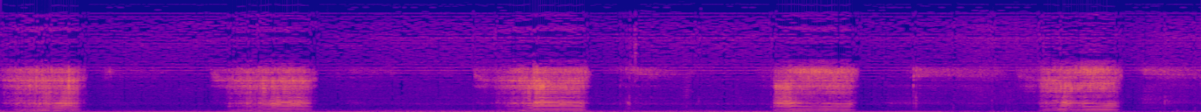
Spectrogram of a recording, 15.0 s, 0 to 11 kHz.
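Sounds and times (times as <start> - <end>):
person snoring loudly: 0.0 - 1.1, 2.7 - 4.0, 6.0 - 7.4, 9.6 - 10.8, 12.9 - 14.1.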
